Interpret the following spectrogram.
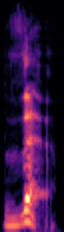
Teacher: the tongue is just a little bit out of the mouth, but still between the teeth, but not clamped quite so hard because you need that room for vibration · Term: voiced th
